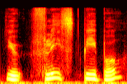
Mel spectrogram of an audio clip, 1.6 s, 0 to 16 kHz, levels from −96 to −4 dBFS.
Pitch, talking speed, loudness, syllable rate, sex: 160 Hz, 115 wpm, -16 LUFS, 3.7 syllables/s, male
